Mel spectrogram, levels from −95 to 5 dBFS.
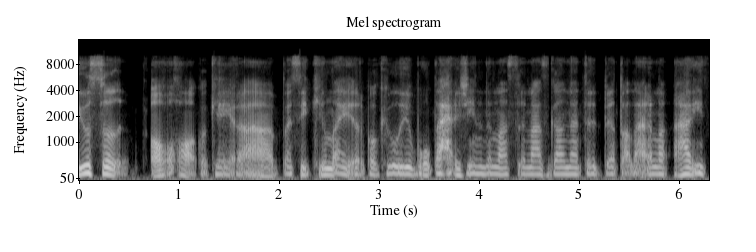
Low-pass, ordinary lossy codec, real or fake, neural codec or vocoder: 9.9 kHz; Opus, 32 kbps; fake; autoencoder, 22.05 kHz, a latent of 192 numbers a frame, VITS, trained on many speakers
